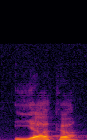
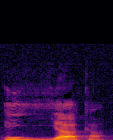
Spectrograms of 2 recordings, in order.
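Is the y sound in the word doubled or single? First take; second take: single; doubled. First: The y sound is short, single. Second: The y sound is held long, doubled. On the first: The speaker calls it wrong. "dann hat man nur ein Ja gesprochen mit einer Fatha" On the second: The speaker calls it right. "IYY oder JJ, ja, und dann AKA. Das wäre dann Iyaka. Aber das heißt ein doppeltes Y"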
